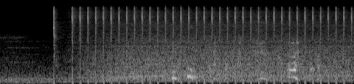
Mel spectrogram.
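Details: 1999 Subaru Impreza 2.2L with a no-start; fuel into the intake made no change. With the key on and no cranking, rapid sharp regular snapping, about ten per second, as the ignition coils fire.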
